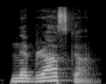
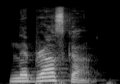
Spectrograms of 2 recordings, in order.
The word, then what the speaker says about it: Nebraska: Number 27. Nebraska. Nebraska. Stress on the middle syllable. I mean on brass soundion. Nasa. Nebraska.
